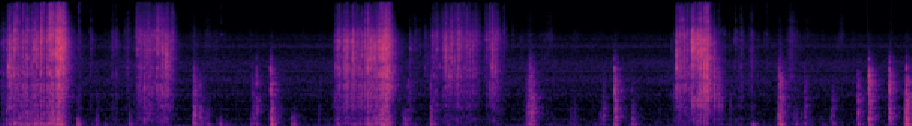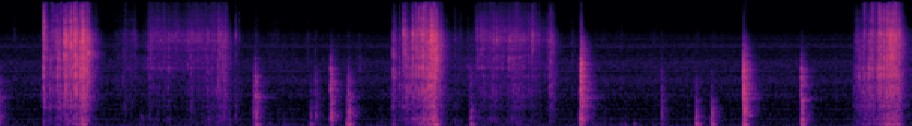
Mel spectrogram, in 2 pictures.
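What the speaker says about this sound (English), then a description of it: "I did not like that shuffle." Repeated bursts of tarot cards being shuffled, riffling and bridging in quick rattling runs, close and clear, with short taps and clicks between shuffles.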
